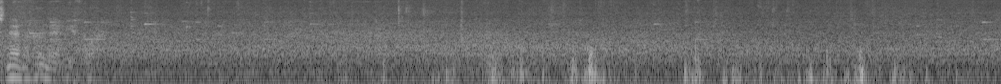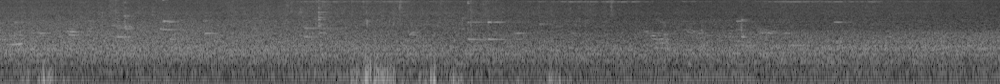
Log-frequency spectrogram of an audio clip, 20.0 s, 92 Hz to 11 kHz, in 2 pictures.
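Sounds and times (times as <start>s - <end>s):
wind chimes tinkling: 0.0s - 19.0s
steady breeze: 0.0s - 20.0s
wind bumping microphone: 0.6s - 15.9s.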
